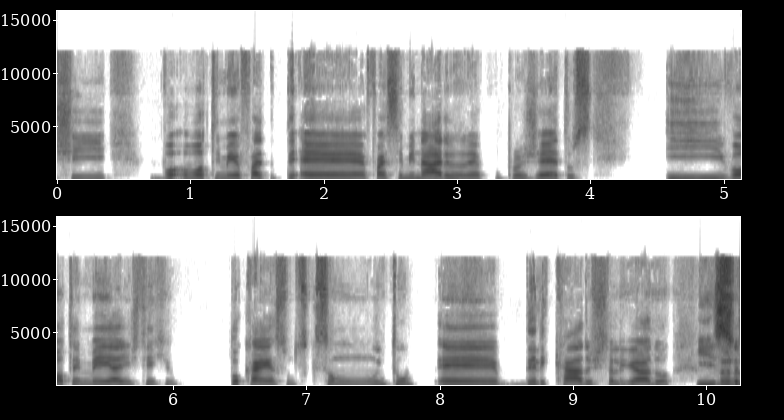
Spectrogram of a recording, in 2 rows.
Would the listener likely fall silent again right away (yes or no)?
no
